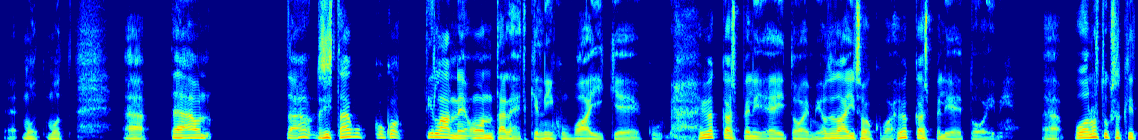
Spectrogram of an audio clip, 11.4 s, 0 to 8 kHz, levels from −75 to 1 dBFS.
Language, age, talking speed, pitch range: Finnish, 30-49, 155 wpm, 100-120 Hz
